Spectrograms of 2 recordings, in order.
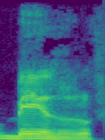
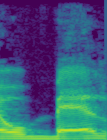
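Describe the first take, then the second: First: The stressed e is said with a closed vowel. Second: The stressed e is said with an open vowel. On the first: "esse é aberto ou fechado" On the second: "esse é aberto ou fechado"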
